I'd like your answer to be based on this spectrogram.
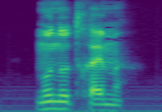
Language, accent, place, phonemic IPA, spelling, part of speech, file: French, France, Lyon, /mɔ.nɔ.tʁɛm/, monotrème, noun, LL-Q150 (fra)-monotrème.wav
- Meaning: monotreme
